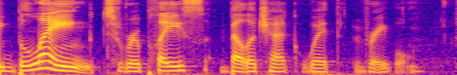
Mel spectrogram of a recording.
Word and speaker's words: Vrabel: The big news in the NFL yesterday was the Titans firing Mike Vrabel. – That's right. – Yeah, I said it right. That V is there for no reason.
